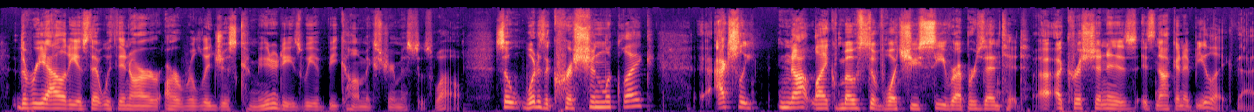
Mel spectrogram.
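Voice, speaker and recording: Talking at a fairly quick pace, a man with a medium pitch uses lively intonation. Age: young. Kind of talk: casual interview chat. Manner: unconventional, candid.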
